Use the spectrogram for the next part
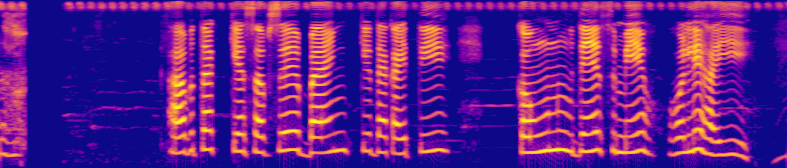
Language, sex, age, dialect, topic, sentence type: Magahi, female, 25-30, Central/Standard, agriculture, statement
